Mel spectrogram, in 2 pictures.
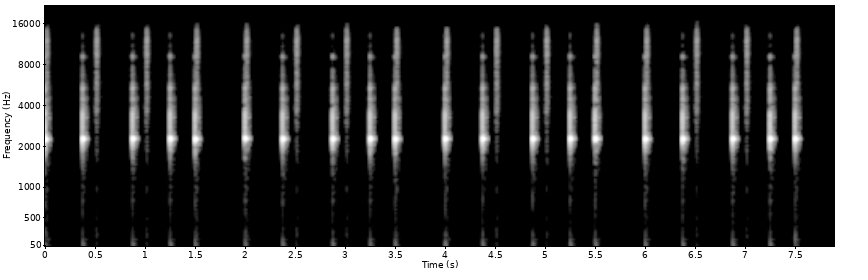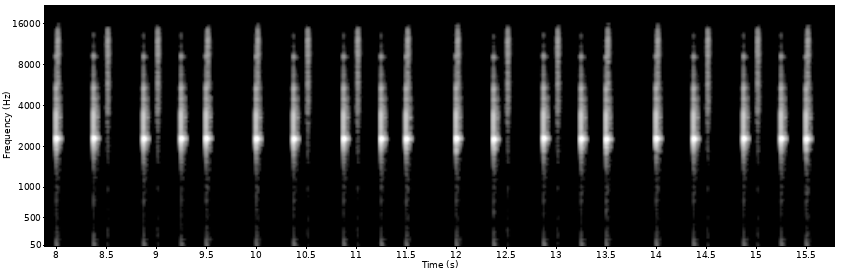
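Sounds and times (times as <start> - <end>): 
guaguanco clave rhythm: 0.0 - 1.6, 2.4 - 9.6, 10.4 - 11.6, 12.4 - 13.6, 14.4 - 15.7.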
